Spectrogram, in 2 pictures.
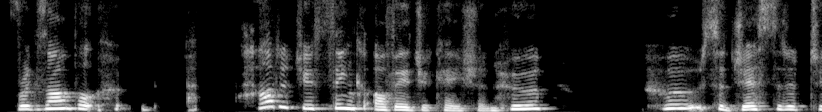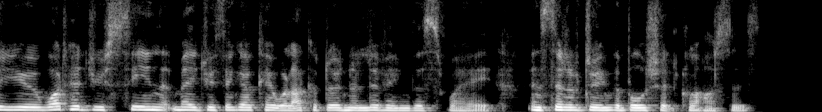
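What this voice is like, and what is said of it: Speaks with an accent. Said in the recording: “Does bullshit sound okay in my accent?”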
